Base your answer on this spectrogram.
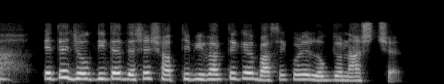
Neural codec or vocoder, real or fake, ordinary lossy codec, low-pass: codec, 16 kHz, about 1 kbps, DyCAST, with the encoder's durations; fake; Opus, 16 kbps; 7.2 kHz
